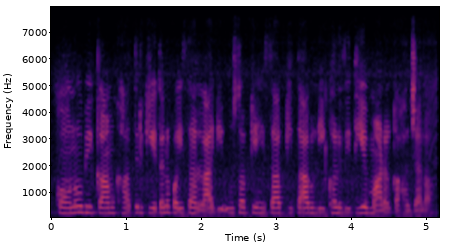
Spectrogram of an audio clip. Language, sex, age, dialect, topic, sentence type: Bhojpuri, female, 18-24, Northern, banking, statement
